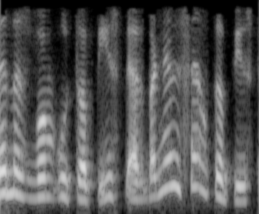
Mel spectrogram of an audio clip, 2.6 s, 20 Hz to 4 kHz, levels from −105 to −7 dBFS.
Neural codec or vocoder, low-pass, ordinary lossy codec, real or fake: codec, 16 kHz, about 1 kbps, DyCAST, with the encoder's durations; 3.6 kHz; MP3, 32 kbps; fake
